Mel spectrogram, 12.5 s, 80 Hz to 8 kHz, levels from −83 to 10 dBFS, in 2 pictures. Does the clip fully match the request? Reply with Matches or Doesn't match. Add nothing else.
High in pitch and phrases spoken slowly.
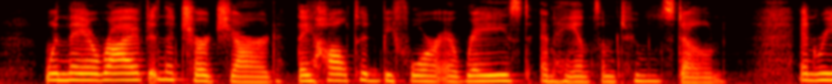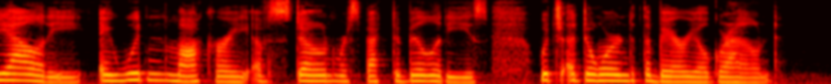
Matches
